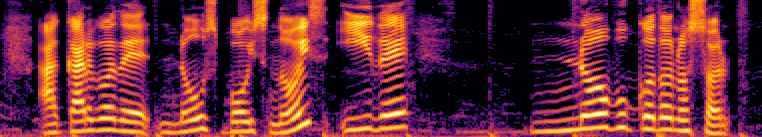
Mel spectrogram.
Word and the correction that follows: Nabucodonosor: Nobuc Ay, tú no sabes pronunciar bien el Nabucodonosor. Nabucodonosor.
